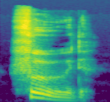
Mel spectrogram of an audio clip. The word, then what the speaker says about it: food: food. food. 食べ物ね。これ問題ないと思いますが、発音がね、 food って言っちゃダメです。 food って止めてください。 food. do にならないように気をつけ、最後がね、 do で止まりますからね。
